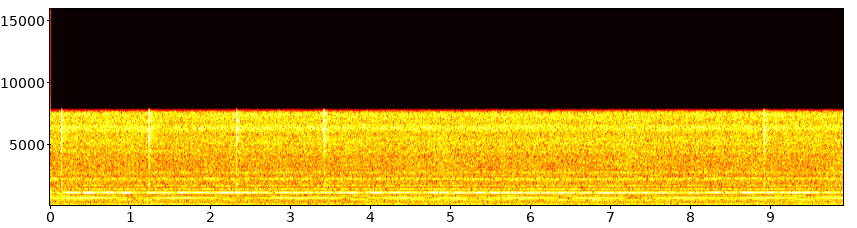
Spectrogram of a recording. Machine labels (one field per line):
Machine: valve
